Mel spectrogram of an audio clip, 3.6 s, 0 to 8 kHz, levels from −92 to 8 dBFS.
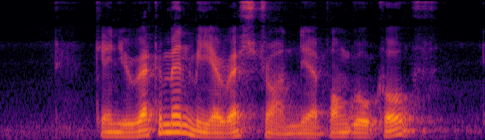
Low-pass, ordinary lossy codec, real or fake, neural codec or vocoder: none; none; fake; codec, 16 kHz, 8 kbps, FunCodec, trained on LibriTTS, 25 frames a second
